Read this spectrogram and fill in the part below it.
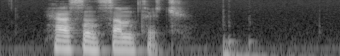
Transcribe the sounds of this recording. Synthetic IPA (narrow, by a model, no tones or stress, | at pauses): hasə̃nsãmt̪ʰɪ̰t͡ʃ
